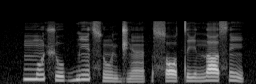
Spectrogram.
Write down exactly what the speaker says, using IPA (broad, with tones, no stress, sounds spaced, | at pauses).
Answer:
m ũ˦ ʃ u˧ ɡ͡b ĩ˦ s ũ˧ d͡ʒ ɛ̃˧ | s ɔ˧ t i˧ n a˦ s ĩ˦˨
